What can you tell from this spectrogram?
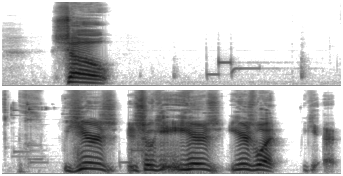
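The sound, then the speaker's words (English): A soft, brief two-note electronic notification tone from an iPad, stepping down in pitch, sounds in a quiet gap between bursts of a man's speech. It is faint and over almost instantly. “I have to have this iPad open. I don't know how to fucking turn off notifications here.”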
